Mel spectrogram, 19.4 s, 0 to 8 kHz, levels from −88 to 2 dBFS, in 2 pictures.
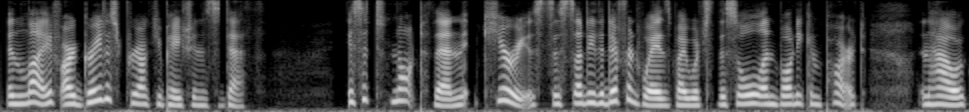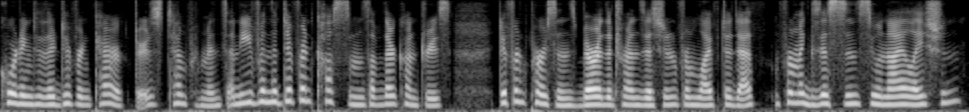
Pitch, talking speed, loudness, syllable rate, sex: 225 Hz, 165 wpm, -18 LUFS, 5.3 syllables/s, female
